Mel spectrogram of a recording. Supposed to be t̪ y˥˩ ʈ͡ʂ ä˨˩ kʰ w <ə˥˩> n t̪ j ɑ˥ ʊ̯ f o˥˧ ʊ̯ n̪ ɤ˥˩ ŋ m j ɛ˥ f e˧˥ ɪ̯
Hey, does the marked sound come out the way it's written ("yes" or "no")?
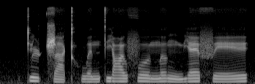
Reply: no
